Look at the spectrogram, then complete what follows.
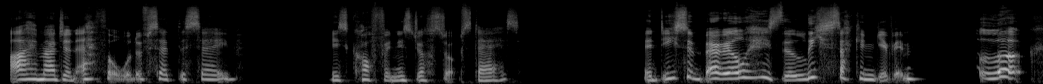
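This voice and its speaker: A high-pitched, very lively young village wife in a fantasy game, pleading and tearful as she breaks into anguished cries. She speaks slowly and with weight. The sound is close and dry. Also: dry recording, exaggerated voice. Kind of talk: video game voice acting.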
